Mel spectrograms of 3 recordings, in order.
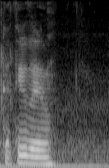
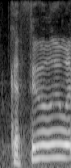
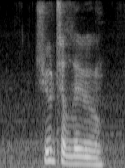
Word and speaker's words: Cthulhu: Cthulhu and the Frog. Chootaloo is how we originally pronounced it.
